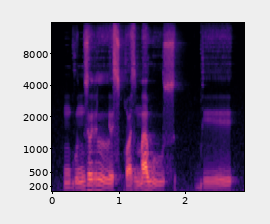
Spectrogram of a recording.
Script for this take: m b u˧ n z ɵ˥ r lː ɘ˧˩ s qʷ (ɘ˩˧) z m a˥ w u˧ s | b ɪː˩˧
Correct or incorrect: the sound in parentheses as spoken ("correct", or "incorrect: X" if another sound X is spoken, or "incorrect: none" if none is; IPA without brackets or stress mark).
correct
